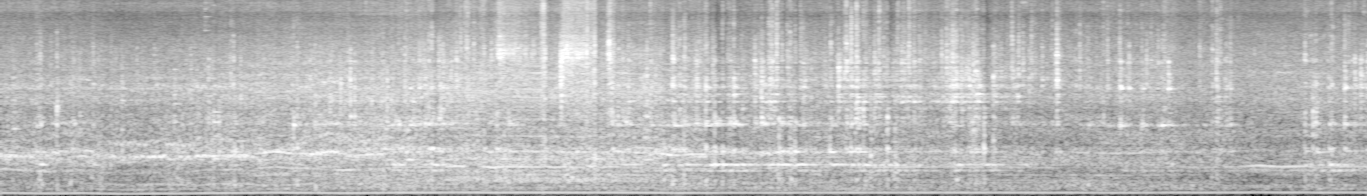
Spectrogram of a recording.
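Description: Steel tracks clank and squeak as a loader drives.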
